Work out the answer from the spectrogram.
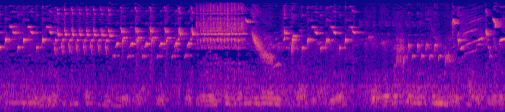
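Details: A goldfinch hybrid trained to a clean song sings a continuous, fast, high song of tinkling twitters and rapid trills, with a harsh buzzy burst midway.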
